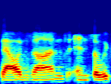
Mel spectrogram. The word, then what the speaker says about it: Alexandre: Spelled like Alexander, but it's Alexandre.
